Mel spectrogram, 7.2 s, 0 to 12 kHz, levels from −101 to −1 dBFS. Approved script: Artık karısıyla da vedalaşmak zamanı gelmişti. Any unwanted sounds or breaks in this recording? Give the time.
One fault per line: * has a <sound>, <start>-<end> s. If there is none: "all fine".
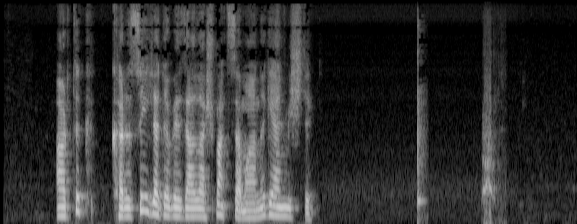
* has a thud, 5.2-5.4 s
* has a bark, 6.0-6.3 s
